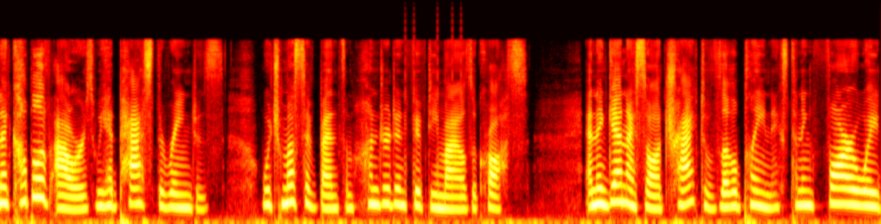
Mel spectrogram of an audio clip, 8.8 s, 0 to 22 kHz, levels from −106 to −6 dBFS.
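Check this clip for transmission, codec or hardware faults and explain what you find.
There's one fault here, a short burst of GSM signalling bursts in the speech from 4.05 to 4.63 s. A 2G phone close by is sending brief groups of radio bursts while signalling the network, and some part of the audio circuit rectifies that RF into the signal. You hear it as a galloping dit-dit-dit of short buzzes at about 217 Hz, sitting roughly 20 dB under the speech, for a bit over half a second.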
